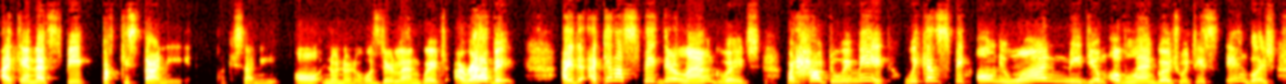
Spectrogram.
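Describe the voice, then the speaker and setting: A woman's raised, projected voice with a Filipino accent, high in pitch with a bright, sharp tone, very wide pitch swings, big shifts in loudness and a moderate pace, captured dry and close with no echo against a quiet background. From Philippines. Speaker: livestream vlogger. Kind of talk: casual livestream chat. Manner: halting.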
